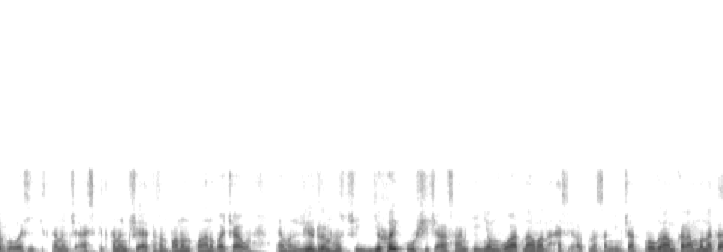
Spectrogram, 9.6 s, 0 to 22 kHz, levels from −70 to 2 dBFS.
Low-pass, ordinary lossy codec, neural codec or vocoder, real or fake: 7.2 kHz; none; vocoder, 22.05 kHz, 80 mel bands, WaveNeXt; fake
